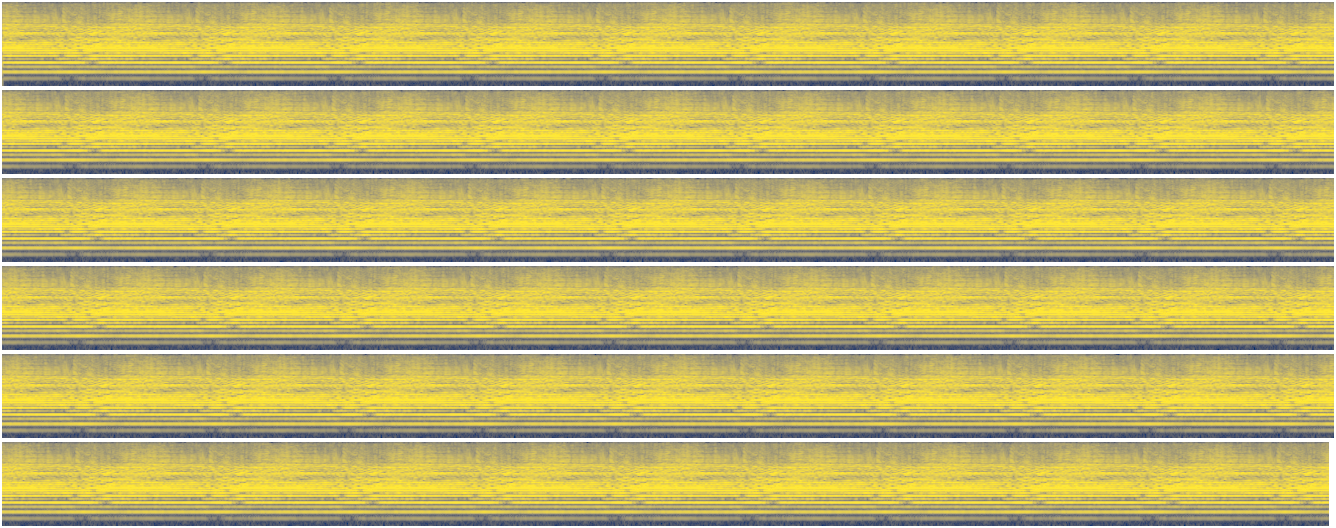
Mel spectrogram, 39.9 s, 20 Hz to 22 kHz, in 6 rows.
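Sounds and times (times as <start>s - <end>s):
air horn blaring: 0.0s - 39.9s.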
